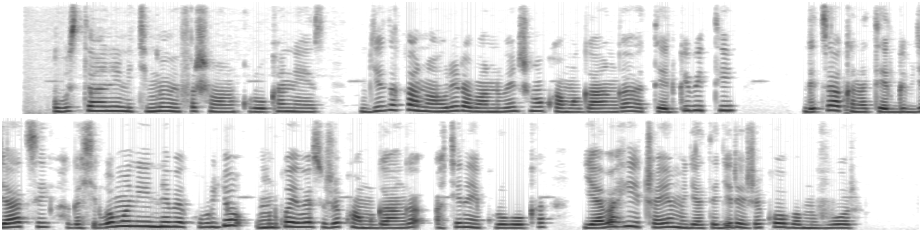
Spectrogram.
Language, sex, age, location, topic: Kinyarwanda, female, 18-24, Kigali, health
